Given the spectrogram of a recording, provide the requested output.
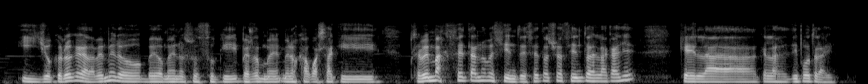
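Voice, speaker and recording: Over a quiet background, a man speaks at a medium pitch. His pace is moderate and his pitch varies in an ordinary way. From Andalusia, Seville province. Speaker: motorcycle podcast host. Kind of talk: casual chat. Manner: halting.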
